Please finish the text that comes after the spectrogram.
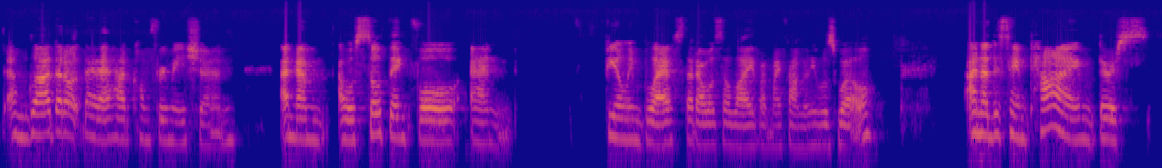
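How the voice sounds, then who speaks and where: Female guest from Colombia, husky breathy tone, reflective and halting. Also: mid-range voice, rough recording. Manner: reflective, halting, laughs softly between phrases. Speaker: guest, psychologist. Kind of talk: casual interview conversation.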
